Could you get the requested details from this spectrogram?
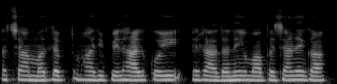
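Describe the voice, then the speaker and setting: A woman's voice: mid-range voice, completely flat delivery, brisk, darkish tone, smooth, close to an everyday voice. A woman voicing a talkative young man who keeps teasing his friends, in a chatty, joking manner.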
